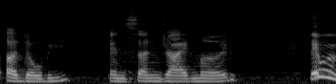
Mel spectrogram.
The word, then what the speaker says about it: adobe: Houses built from 1350 to 1540 were made of stone, cemented with adobe, pronounced adobe, and sun-dried mud.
